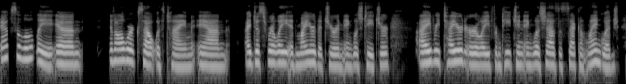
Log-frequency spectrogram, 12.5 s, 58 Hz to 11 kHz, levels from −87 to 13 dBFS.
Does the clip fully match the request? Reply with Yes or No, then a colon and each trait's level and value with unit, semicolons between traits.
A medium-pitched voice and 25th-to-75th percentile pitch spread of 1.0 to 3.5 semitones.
No: high, 200 Hz; average, 2.9 semitones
